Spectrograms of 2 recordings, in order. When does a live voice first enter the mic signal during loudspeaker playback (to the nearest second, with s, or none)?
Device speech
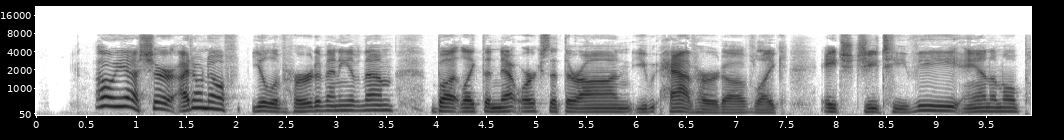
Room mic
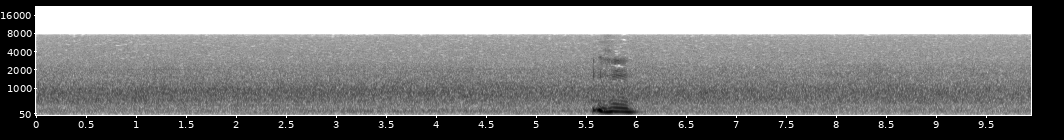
6 s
